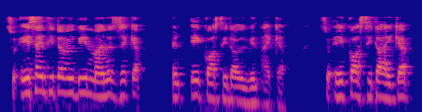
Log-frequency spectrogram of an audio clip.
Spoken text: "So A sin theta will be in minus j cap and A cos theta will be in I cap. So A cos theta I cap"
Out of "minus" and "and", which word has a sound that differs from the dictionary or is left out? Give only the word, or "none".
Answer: none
